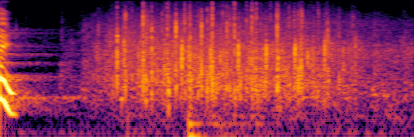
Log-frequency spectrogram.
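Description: Studio audience applauding: a short round of clapping that starts about a second in, builds, and fades away near the end.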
